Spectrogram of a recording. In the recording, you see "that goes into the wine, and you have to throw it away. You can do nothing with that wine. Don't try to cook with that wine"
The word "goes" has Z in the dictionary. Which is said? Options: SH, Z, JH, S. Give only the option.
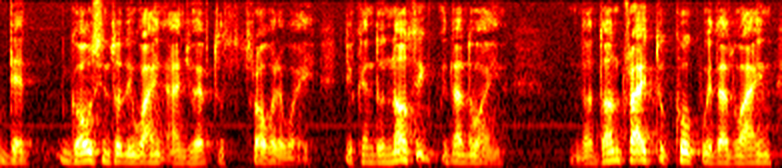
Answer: S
